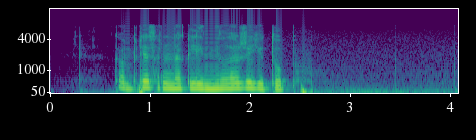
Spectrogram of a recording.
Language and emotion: Russian, neutral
